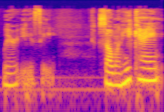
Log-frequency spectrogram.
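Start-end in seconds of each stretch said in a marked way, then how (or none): 0.1-0.9 breathless whispered plea; whispered, exhausted repeat; desperate whisper. Retold or imitated. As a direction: whisper it as if all strength is gone.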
